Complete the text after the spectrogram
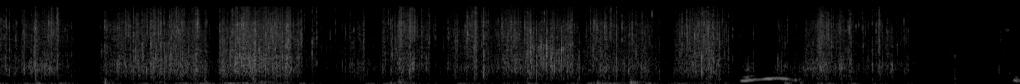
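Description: Plastic candy wrappers crinkle and rustle loudly as hands rummage through a pile.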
